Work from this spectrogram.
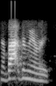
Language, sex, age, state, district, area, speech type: Maithili, female, 30-45, Bihar, Samastipur, rural, conversation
